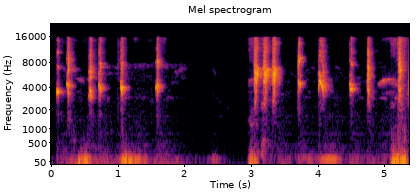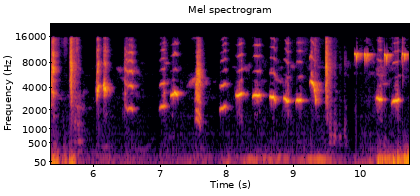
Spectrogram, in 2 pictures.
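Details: Konin (Van Hasselt's sunbird) singing a long, varied sequence: sharp high chips, then a rapid series of short whistled notes at two pitches, ending in a drawn-out high whistle, with low rumbling noise in places.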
